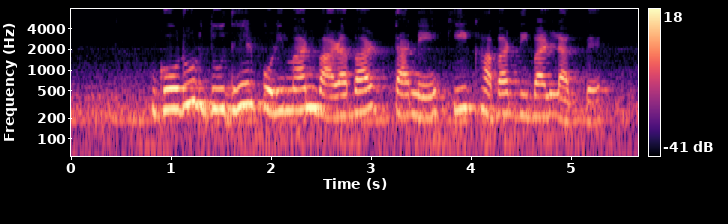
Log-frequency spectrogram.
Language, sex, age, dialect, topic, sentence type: Bengali, female, 36-40, Rajbangshi, agriculture, question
